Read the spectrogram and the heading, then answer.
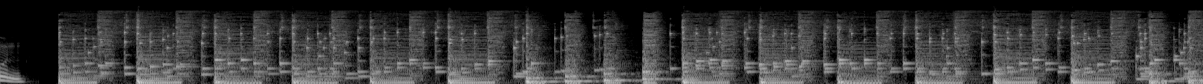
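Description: After a brief silent gap, a loud segment exit chime plays, a full, bright musical jingle with bell-like tones over a steady pulsing beat that runs for about eleven seconds, with no talking.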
